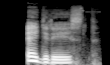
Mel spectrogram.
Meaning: on the one hand
- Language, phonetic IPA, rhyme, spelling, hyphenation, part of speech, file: Hungarian, [ˈɛɟreːst], -eːst, egyrészt, egy‧részt, adverb, Hu-egyrészt.ogg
